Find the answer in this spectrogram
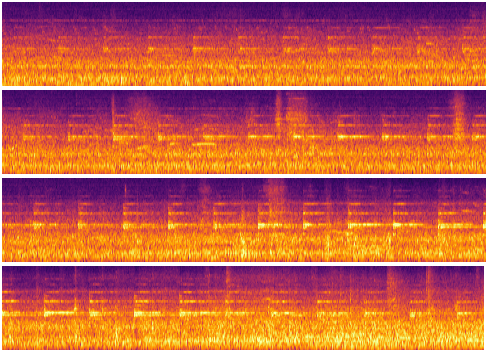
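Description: Trains rolling by: the cars of an empty BNSF coal train and the approaching Amtrak Missouri River Runner passenger train, with a steady rumble, scattered wheel clicks over the rail joints and steady high-pitched tones. The sound grows louder in the second half as the Amtrak train passes beneath.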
